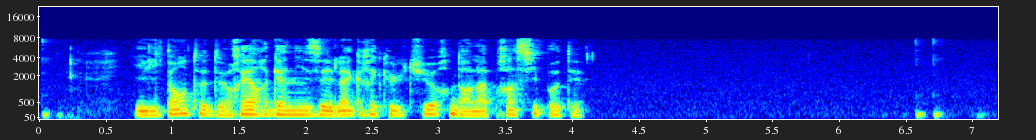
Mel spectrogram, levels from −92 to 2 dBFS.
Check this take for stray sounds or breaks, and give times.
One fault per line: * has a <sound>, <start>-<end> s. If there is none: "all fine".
all fine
